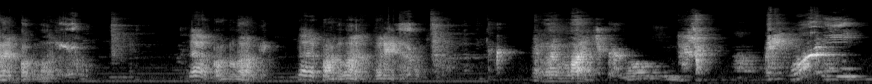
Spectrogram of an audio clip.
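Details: Talking African grey parrot from Russia in a Polish talking-bird championship, delivering a monologue: a run of clear, word-like phrases with pauses, ending in a sharp rising whistle, indoors.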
